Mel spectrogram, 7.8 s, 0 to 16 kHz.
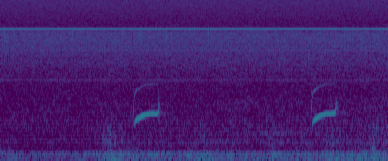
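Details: A little owl at a nest box, 28 January 2015 at 7:36, gives two rising, mewing calls about three and a half seconds apart and gets an answer, over a steady low rumble.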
